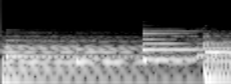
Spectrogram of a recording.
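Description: Slow, soft piano music: a chord struck at the start and held over a deep sustained bass, with another note added about one and a half seconds in.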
